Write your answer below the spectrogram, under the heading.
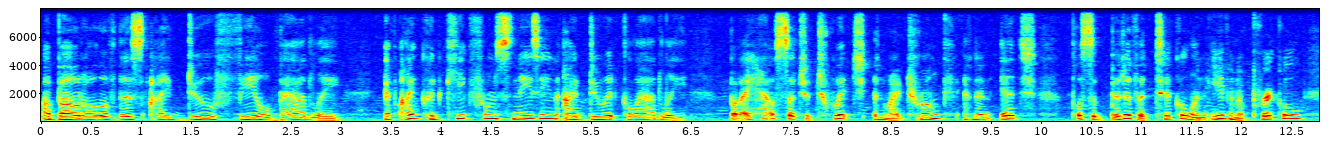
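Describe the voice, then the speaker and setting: A woman's voice: mid-range voice, animated, unhurried, darkish tone, pitched above the performer's own voice, low-quality recording. A woman doing a fretful, sneezy elephant. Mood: apologetic. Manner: sing-song rhyming, dramatic.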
